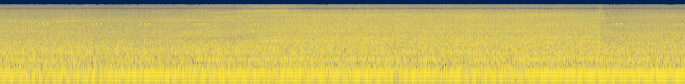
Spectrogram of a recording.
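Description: A vehicle engine hums steadily as it approaches.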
